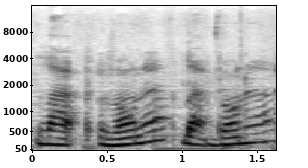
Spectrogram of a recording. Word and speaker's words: Lapvona: Made Maddie Run, and then now I'm reading Lapvona is how you pronounce it.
